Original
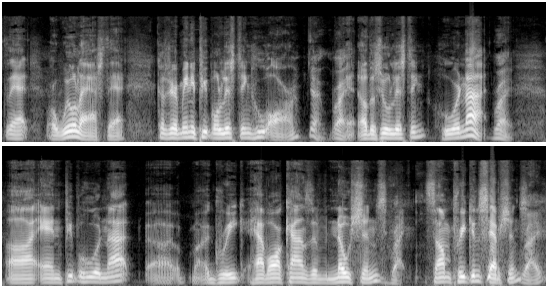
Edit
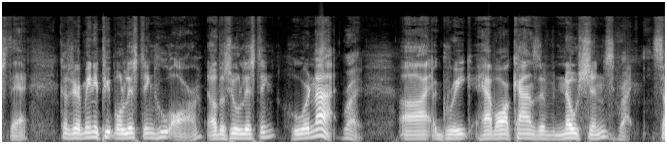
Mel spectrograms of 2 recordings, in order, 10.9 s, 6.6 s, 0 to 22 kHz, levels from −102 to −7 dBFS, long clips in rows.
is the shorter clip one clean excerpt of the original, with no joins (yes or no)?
no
